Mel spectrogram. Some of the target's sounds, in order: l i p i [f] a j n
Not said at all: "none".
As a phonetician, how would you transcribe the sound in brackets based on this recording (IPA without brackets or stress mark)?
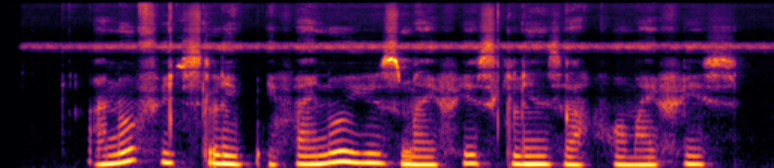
f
